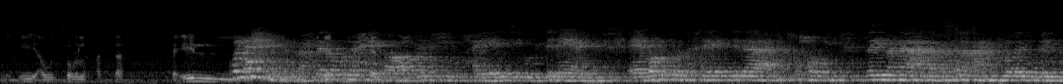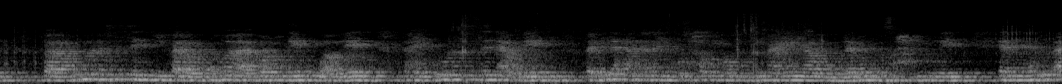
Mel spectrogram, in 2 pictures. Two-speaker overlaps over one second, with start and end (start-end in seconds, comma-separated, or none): 2.3-4.2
